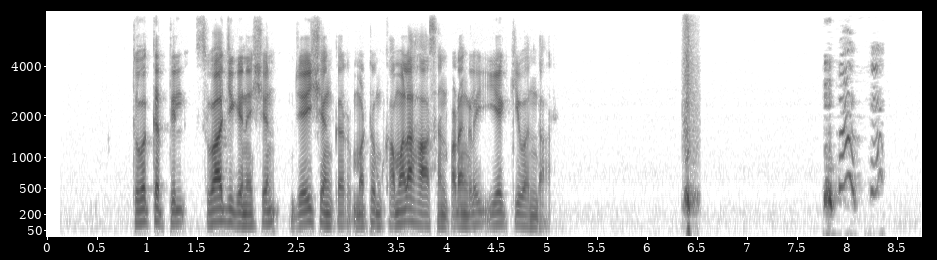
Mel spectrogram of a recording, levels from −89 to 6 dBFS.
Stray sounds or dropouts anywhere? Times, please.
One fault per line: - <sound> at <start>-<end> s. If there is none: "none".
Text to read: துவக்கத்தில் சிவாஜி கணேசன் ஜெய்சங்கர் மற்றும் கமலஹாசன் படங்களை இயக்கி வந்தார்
- whoosh at 6.3-6.5 s
- laugh at 7.8-8.4 s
